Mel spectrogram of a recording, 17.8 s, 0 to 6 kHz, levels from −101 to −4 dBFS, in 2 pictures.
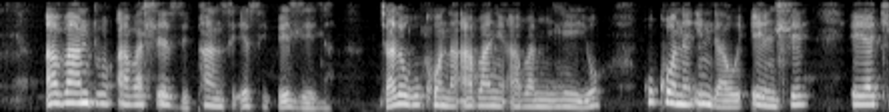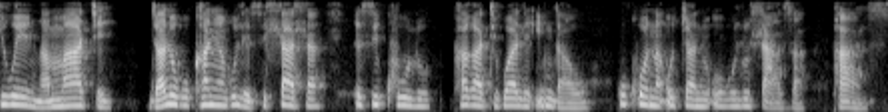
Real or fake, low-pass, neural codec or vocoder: fake; 5.4 kHz; codec, 16 kHz, 16 kbps, FunCodec, trained on Chinese and English, 50 frames a second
